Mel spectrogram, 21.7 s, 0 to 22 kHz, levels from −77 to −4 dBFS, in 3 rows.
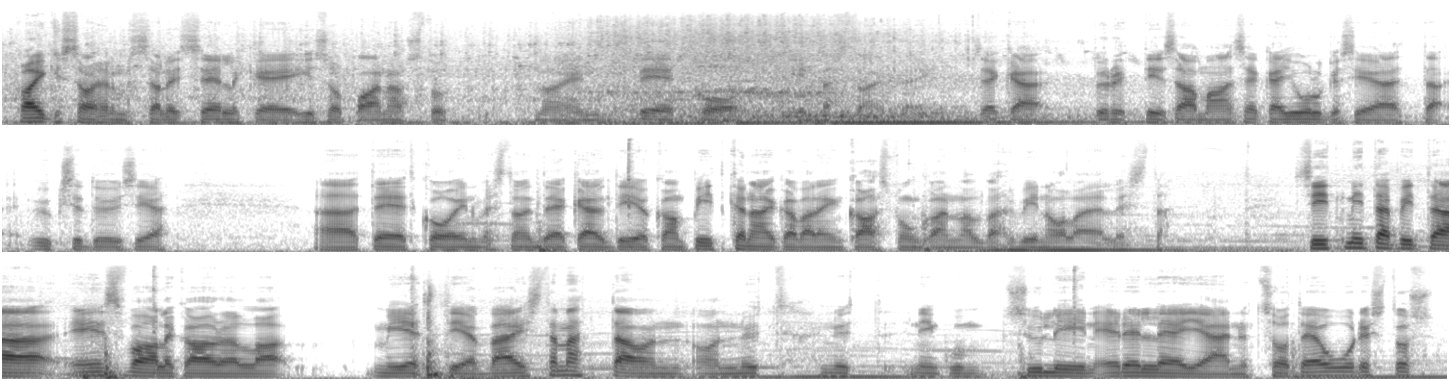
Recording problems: traffic noise; loud; throughout; 8 dB below the speech

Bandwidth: 15.5 kHz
